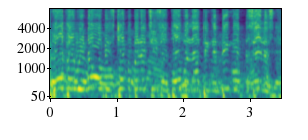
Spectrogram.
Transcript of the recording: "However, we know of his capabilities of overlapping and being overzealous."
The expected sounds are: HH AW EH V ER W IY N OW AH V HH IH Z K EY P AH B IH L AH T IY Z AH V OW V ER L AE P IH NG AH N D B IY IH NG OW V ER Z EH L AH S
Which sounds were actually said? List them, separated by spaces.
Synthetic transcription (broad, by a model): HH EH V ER W IY N OW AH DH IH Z K EY P AH B IH L AH T IY Z AH V OW V ER L AE P IH NG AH N B IY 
